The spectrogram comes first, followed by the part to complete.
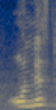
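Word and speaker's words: honest: ऑनेस्ट मैन है, ऑनेस्ट मैन में एच क्या है, साइलेंट है, ठीक है।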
